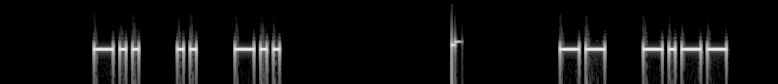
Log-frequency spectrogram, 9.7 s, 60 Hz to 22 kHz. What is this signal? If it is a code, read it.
Morse code, heard as a keyed tone, about 15 wpm, spaced as for 11 wpm, 700 Hz. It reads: DID MY
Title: 2x Character Spacing - Top 100 Words - 15wpm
